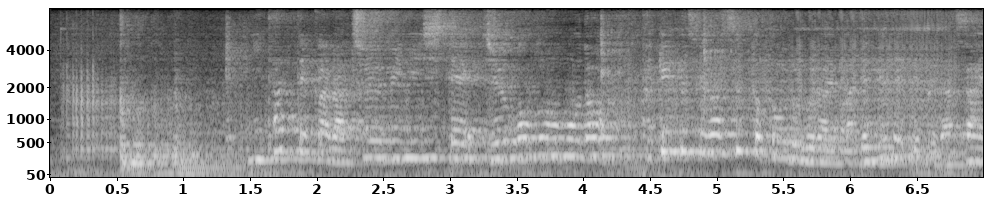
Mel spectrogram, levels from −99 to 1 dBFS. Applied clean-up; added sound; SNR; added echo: none; Coin (dropping); 13 dB; reverberation time 1.2 s.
